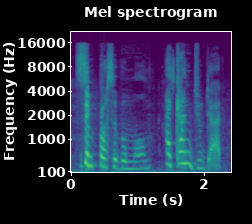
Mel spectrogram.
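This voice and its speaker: A woman's voice: mid-range voice, animated, normal speed, slightly rough. An actress playing a young daughter pleading with her mother for a forbidden love. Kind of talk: melodrama acting.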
